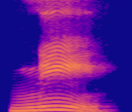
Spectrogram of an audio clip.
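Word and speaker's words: knee: नी, नी क्या होता है, घुटना। नी, कनी नहीं, क नी नहीं बोलेंगे हम, नी, क्योंकि के क्या है, साइलेंट है। क्यों साइलेंट है, क्योंकि एन से पहले आया है, ठीक है।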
